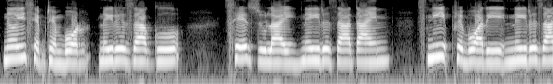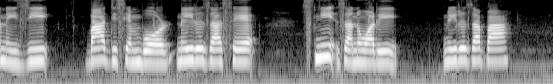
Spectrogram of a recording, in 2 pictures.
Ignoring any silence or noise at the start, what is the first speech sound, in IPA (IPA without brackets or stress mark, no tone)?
n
